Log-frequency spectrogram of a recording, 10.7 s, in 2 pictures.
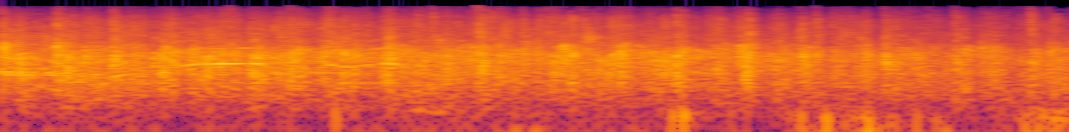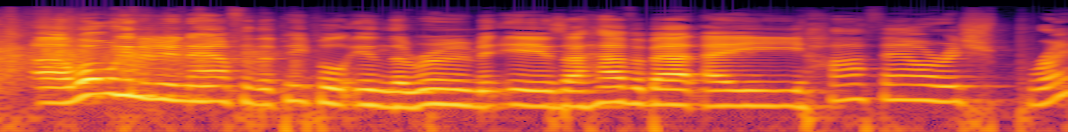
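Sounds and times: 
audience applause: 0:00.0 - 0:06.7
speech: 0:05.5 - 0:10.6.

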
